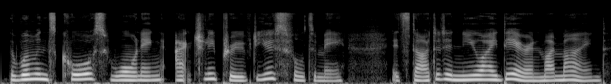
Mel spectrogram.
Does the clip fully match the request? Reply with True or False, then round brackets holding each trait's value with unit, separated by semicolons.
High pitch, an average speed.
True (205 Hz; 165 wpm)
